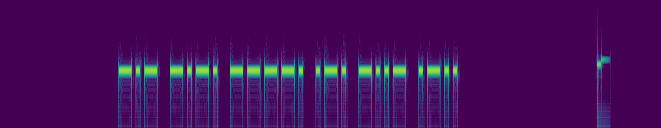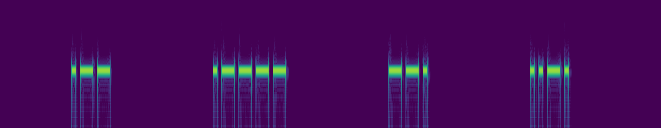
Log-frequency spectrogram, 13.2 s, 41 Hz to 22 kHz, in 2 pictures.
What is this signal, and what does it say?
Morse code, heard as a keyed tone, about 28 wpm, spaced as for 14 wpm, 700 Hz. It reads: KC9RXL W1GF
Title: USA Call Signs - 8x Character Spacing - 28wpm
